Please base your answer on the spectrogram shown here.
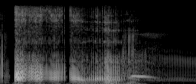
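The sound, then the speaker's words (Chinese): A loud fart from a woman under the bed covers sputters for about a second and a half, breaking briefly twice before trailing off into a thinner, higher squeak. No voices are heard. “老公，我又要放屁了。”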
